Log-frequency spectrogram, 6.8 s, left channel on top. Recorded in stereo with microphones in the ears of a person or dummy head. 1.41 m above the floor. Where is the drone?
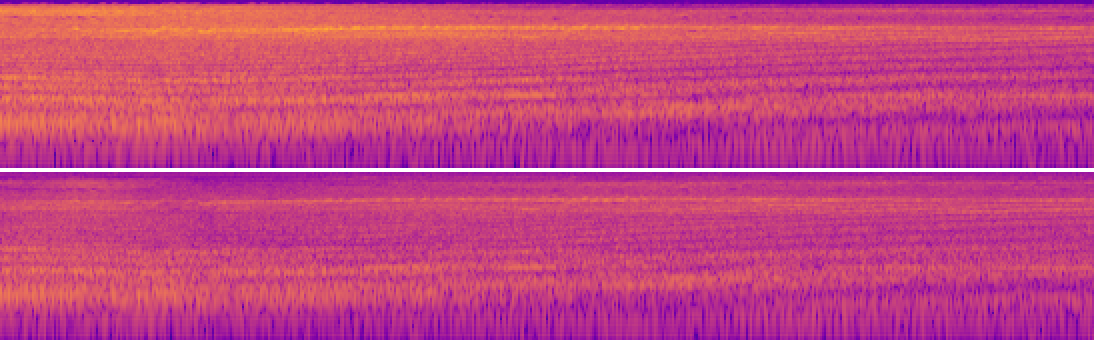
65° left (ahead or behind); by 6.8 s 10° left (ahead or behind).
